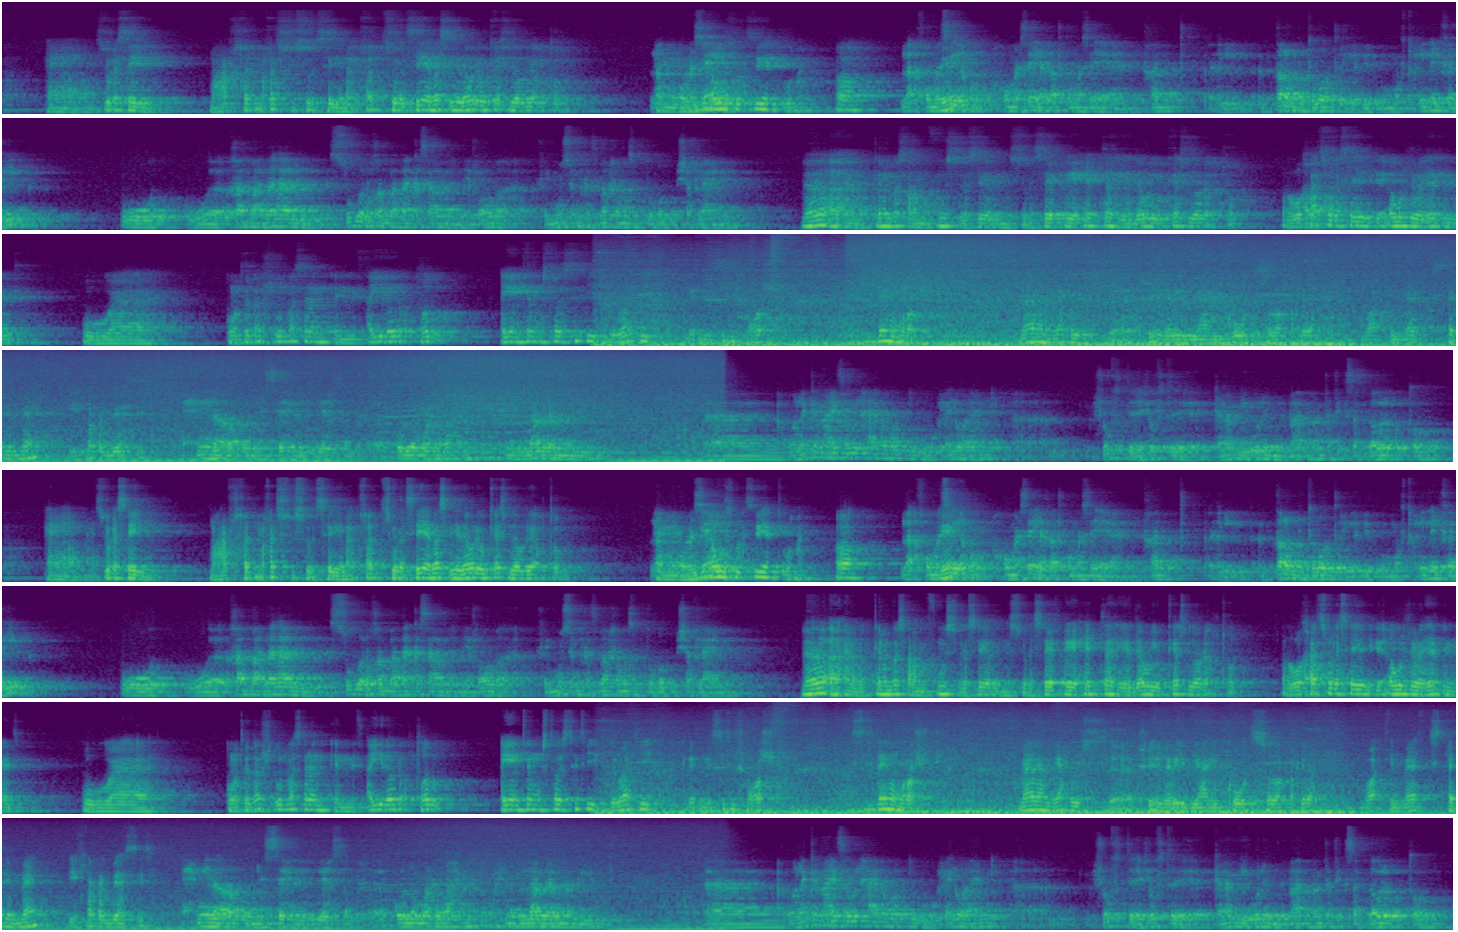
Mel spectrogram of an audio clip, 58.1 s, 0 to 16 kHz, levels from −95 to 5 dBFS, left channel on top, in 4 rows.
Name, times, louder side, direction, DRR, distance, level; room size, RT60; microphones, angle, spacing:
voice 1, 0.4-1.6 2.1-5.7 6.5-8.7 9.4-9.6 22.5-26.9 27.3-29.2 29.9-30.7 31.3-33.5 34.1-35.6 35.9-37.0 37.5-38.7 39.2-45.1, right 3 dB, 60° right, 7 dB, 0.9 m, -24 dB
voice 2, 6.5-7.3 9.0-11.7 12.0-14.7 15.7-21.9 27.6-27.8 45.4-49.6 50.6-54.2 54.4-58.0, right 2 dB, 15° right, 1 dB, 2.6 m, -28 dB
sound 1, 35.0-42.5, equal, 40° left, 5.5 m, -26 dB
sound 2, 37.5-50.9, left 3 dB, 85° left, 0.9 m, -34 dB
20.5 x 10.5 x 6.7 m, 1.2 s
head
